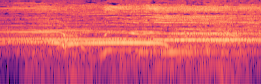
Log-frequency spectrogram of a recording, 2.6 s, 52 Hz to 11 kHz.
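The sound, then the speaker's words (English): A crowd across a Brazilian city cheers and whoops continuously as Lula pulls ahead of Bolsonaro in the election count around 8 p.m. local time. Overlapping voices and a few sustained high shouts rise above a loud, steady roar of many people. “But at 8 o'clock local time, or a bit before that, Lula crept ahead and you heard quite a few cheers across this city.”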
